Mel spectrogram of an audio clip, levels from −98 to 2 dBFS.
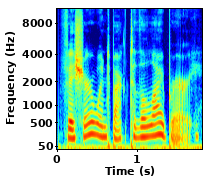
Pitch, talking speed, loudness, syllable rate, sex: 210 Hz, 200 wpm, -17 LUFS, 5.1 syllables/s, female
